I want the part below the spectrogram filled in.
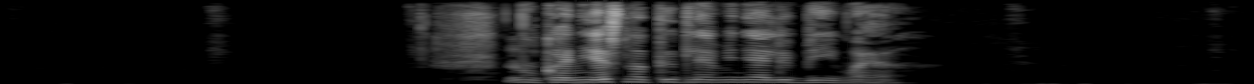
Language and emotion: Russian, positive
